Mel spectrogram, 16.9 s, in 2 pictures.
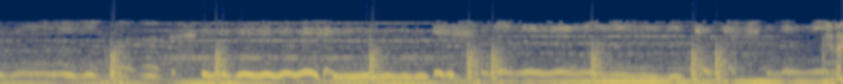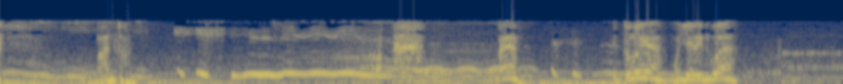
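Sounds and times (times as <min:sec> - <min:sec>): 
child crying: 0:00.0 - 0:15.6
knocking on a toilet door: 0:01.1 - 0:01.4, 0:04.7 - 0:05.1
speech: 0:03.4 - 0:05.1, 0:08.4 - 0:08.6, 0:09.4 - 0:09.8, 0:12.2 - 0:13.8, 0:14.6 - 0:15.9.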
